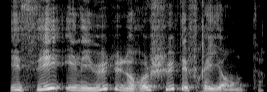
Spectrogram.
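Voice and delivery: plain reading voice

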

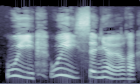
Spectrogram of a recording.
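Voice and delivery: high, loud frightened answer; teeth-chattering fear. A narrator's reading. Henri answers the voice with chattering teeth, mildly fearful. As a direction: answer the Lord in mild acted terror. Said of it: "dont les dents claquaient".

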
